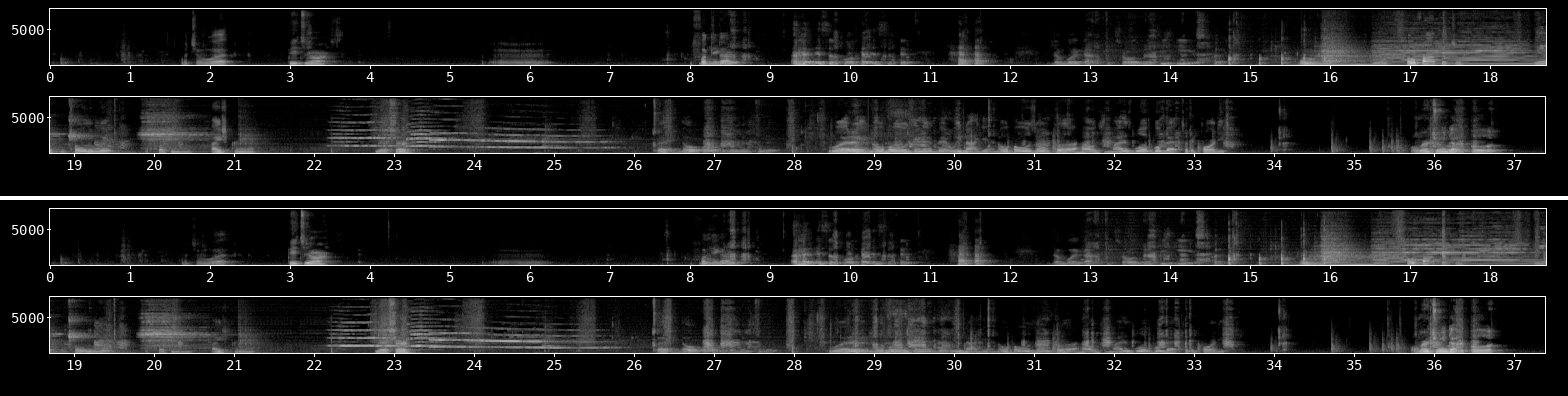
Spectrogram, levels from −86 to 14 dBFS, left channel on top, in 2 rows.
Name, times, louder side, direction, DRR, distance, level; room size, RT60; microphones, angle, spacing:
voice 1, 1.8-2.2 5.6-6.2 8.1-8.5 15.6-16.1 16.5-17.7 18.5-19.5 20.1-21.3 28.4-33.4, left 7 dB, 65° left, 0.3 m, -31 dB
voice 2, 3.0-3.5 13.7-13.8 14.3-14.8 15.9-16.0 16.8-16.9 19.3-19.7 22.7-23.2 23.9-24.1 25.3-25.4 27.9-28.0 29.3-30.0 31.0-31.2 31.9-32.0 32.6-32.7 33.4-33.5 35.8-36.7, right 5 dB, 45° right, 0.4 m, -28 dB
voice 3, 8.2-8.6 9.3-10.7 11.2-11.7 12.5-13.1 13.4-14.7 26.2-27.8 31.0-31.1 35.7-36.4, left 2 dB, 15° right, 1.8 m, -36 dB
sound 1, 12.9-13.0 13.2-13.3 13.9-14.0 15.3-21.4 22.1-25.8 27.6-27.7 28.1-28.2 28.6-29.7, right 4 dB, 70° right, 2.7 m, -34 dB
9.7 x 3.4 x 6.0 m
head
